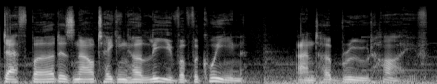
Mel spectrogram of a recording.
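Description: A man giving scripted narration for an audio drama in an even, descriptive manner. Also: fairly low pitch, measured pace, faint music behind.

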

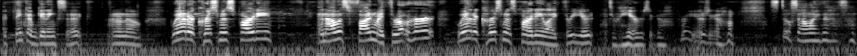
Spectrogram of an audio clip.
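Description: Woman, thirties, hoarse voice, bright tone, rambling self-mocking chat, phone held in a parked car. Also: fairly high pitch, expressive, normal speed, slight background noise, rough recording. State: hoarse, losing her voice. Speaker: vlogger. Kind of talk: casual vlog chat. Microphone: phone at arm's length.

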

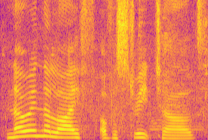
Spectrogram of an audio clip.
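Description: A woman giving scripted documentary narration in a solemn, measured way, with short deliberate phrases. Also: fairly high pitch, animated, slight background noise, poor audio.

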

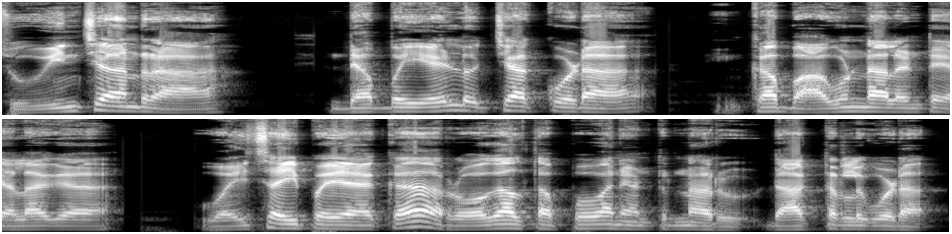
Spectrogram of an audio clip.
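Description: A man's voice: mid-range voice, normal speed, a bit bright, clean tone, lightly acted. A man voicing an ailing, resigned village man of seventy who talks in a weary, complaining way.

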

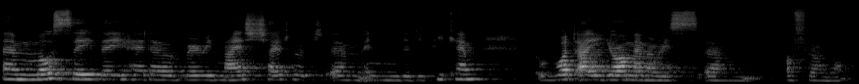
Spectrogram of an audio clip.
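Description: A woman's voice: mid-range voice, level tone, measured pace. A woman interviewer asking questions with hesitant ums. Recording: echoey room, far from the mic.

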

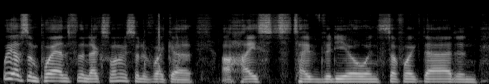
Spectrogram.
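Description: A man voicing a relaxed knight movie star who rambles with lots of fillers. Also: mid-range voice, normal speed, close to an everyday voice. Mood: easygoing. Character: laid-back knight movie star, male adult.

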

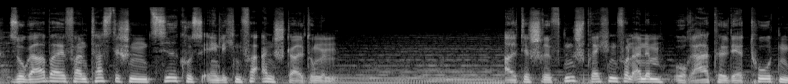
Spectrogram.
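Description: A man reads scripted documentary narration. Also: on the low side. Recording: music behind the voice. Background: music.

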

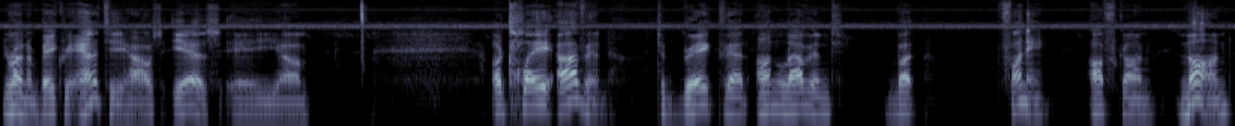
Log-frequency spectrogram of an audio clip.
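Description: A man in his sixties telling a rambling, improvised story in a theatrical, halting way, full of digressions and pauses. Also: medium pitch, animated. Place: outdoors under cover among greenery. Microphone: phone at arm's length.

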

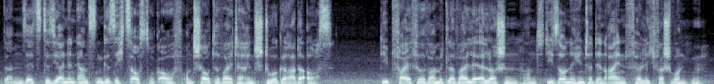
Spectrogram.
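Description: A man's voice: fairly low pitch, normal speed, darkish tone, slight background noise. A man reading a scripted horror story as an audiobook narrator. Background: faint atmospheric ambience.

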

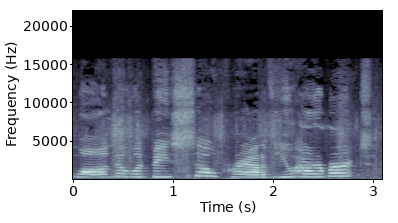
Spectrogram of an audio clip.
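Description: A woman's voice: very high-pitched, slow pace, sharp tone, heavily acted. A woman playing a sweet, sentimental nature lover in an audio drama. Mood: tender. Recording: noisy outdoor birdsong ambience. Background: birdsong.

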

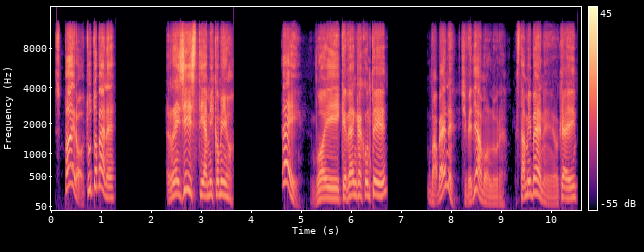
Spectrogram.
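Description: An actor playing a cocky, friendly young cheetah sidekick in a video game dub, breezy, boastful and expressive. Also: male voice, on the high side, slow, long pauses, dry recording, studio quality, full character voice. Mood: concerned, friendly. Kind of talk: animated video game voice acting.

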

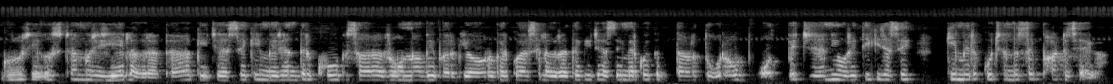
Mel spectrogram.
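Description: Anxious woman caller with flat intonation. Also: medium pitch, normal speed, low-quality recording. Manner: deferential, earnest. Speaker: caller seeking help from a guru. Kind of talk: confiding phone conversation.

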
